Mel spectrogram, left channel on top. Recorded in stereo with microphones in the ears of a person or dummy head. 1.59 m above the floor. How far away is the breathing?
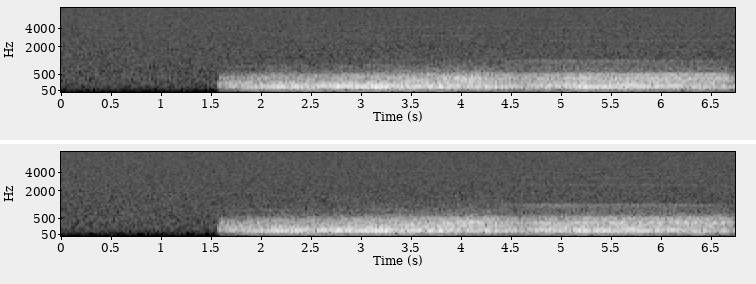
About 5.5 m.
